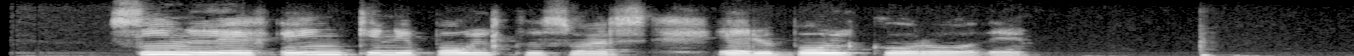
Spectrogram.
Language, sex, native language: Icelandic, other, Icelandic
